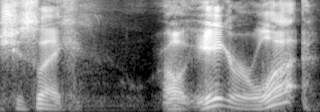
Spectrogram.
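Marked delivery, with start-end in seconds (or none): 1.2-2.2 put-on southern twang, much lower pitch. Retelling a bar story, quoting the woman serving drinks, southern twang imitation. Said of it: "that southern twangy voice".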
